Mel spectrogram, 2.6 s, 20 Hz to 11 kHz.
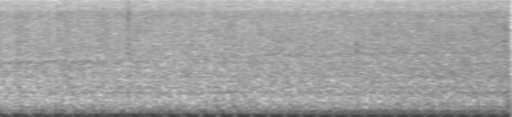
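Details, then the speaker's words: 2005 Mazda Tribute / Ford Escape 3.0L V6 at idle: low, lumpy idle pulsing unevenly; scan tool power balance shows misfires on cylinders 1, 4 and 3. It won't stay running without throttle; check engine light came on while driving. "It is definitely misfiring. And we definitely got misfires on cylinders 1, 4, and 3, it looks like."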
